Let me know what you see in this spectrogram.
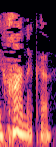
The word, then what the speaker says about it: Hanukkah: We don't have that sound in English, but you do have it in a number of languages. I think Greek has it, and Hebrew does have it. Happy Hanukkah is how you say it, and Merry Christmas in advance.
